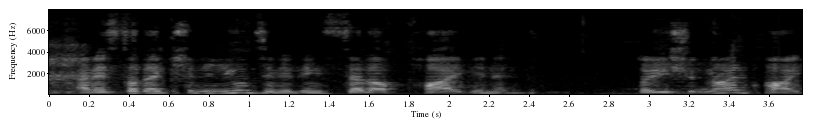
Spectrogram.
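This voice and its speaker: A man with a non-native accent speaks in a fairly high pitch with very wide pitch swings, amid noticeable background noise. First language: not English. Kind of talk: casual chat. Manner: halting.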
